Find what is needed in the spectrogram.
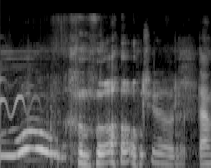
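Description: People talking. At the start there is a short wavering, pitched whine.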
